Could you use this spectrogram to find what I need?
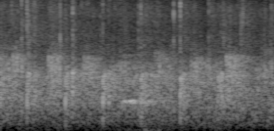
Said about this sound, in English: And we were not at all the demonstrations or all of the meetings or all of the legislative work that allowed that dam here for your Elwha River to come down. Two dams. Let's give a great round of applause for that.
